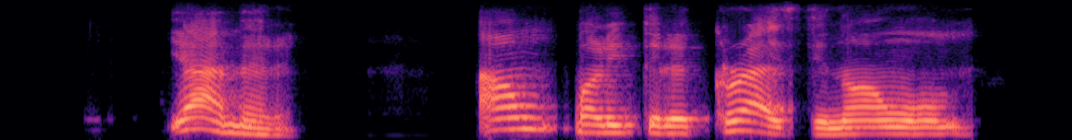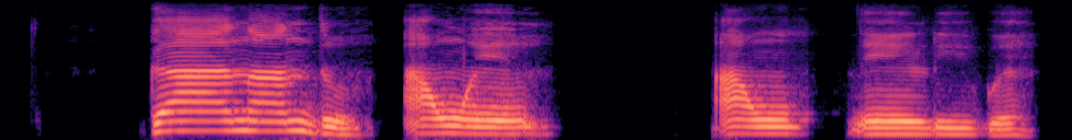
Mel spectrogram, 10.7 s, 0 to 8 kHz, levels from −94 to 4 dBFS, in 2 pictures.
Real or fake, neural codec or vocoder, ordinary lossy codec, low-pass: real; none; Opus, 24 kbps; 7.2 kHz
